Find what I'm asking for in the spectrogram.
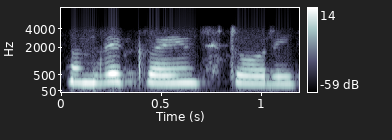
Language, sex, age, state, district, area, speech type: Kannada, female, 60+, Karnataka, Tumkur, rural, conversation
